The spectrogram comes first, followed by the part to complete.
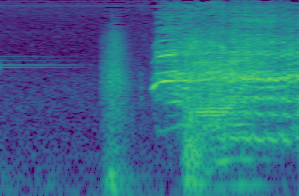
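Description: A horse whinnying once, starting a little past a second in, after a short puff just before it.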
